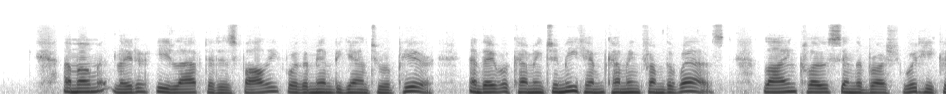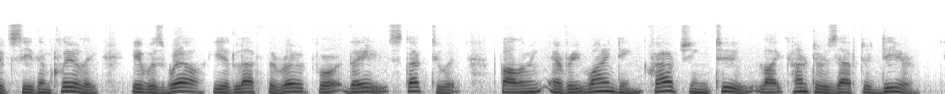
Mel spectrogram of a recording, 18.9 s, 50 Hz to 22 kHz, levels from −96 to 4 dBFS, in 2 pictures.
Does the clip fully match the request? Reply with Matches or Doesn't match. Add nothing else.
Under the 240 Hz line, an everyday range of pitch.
Matches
